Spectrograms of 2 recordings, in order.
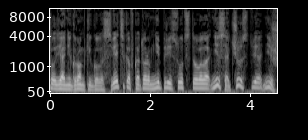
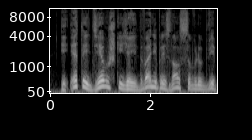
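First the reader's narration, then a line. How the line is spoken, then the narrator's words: Hoarse wheeze. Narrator (Russian): прохрипел я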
